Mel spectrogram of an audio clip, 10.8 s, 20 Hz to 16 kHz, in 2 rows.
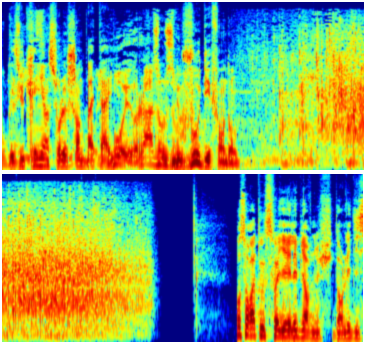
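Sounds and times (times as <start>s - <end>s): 
speech: 0.0s - 3.8s, 9.0s - 10.8s
large crowd applauding in parliament: 3.8s - 7.8s.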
